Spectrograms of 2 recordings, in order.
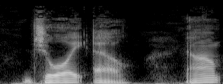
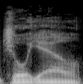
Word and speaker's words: Joyelle: It's Joy L. Now me seeing that name, I was like, I saw it together, so I'm saying Joyelle, but it's not that. It's Joy L.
